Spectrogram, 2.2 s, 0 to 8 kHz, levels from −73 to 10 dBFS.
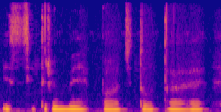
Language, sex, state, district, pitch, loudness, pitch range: Hindi, female, Jharkhand, Ranchi, 225 Hz, -14 LUFS, 220-230 Hz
